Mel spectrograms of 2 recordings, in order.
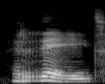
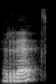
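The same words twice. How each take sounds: First: "reed" as a long "rayt"; long Dutch ee in "reed", final t; long vowel. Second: "Red" with short e, ending in t; "Red" with quick "eh" and final t; short vowel. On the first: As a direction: draw out the ee in "reed" like "ay", ending in t. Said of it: "for a long sound". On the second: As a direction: say "Red" as a brief "ret". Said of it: "we pronounce it as a T". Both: Shown as a demonstration.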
